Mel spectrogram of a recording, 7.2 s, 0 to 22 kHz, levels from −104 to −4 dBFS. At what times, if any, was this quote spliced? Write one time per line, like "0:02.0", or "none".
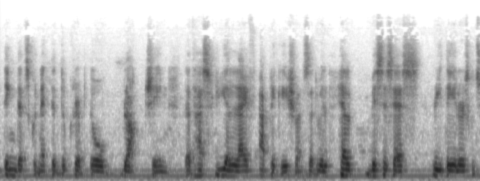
0:05.0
